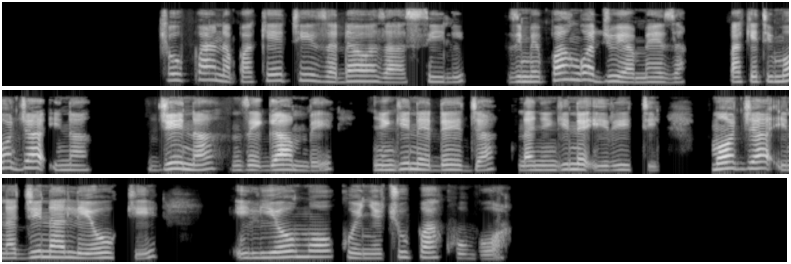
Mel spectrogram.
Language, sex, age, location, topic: Swahili, female, 18-24, Kisumu, health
